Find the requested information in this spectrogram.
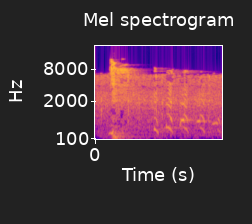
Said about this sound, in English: Is that a song playing? Applause. Oh, okay. Round of applause.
